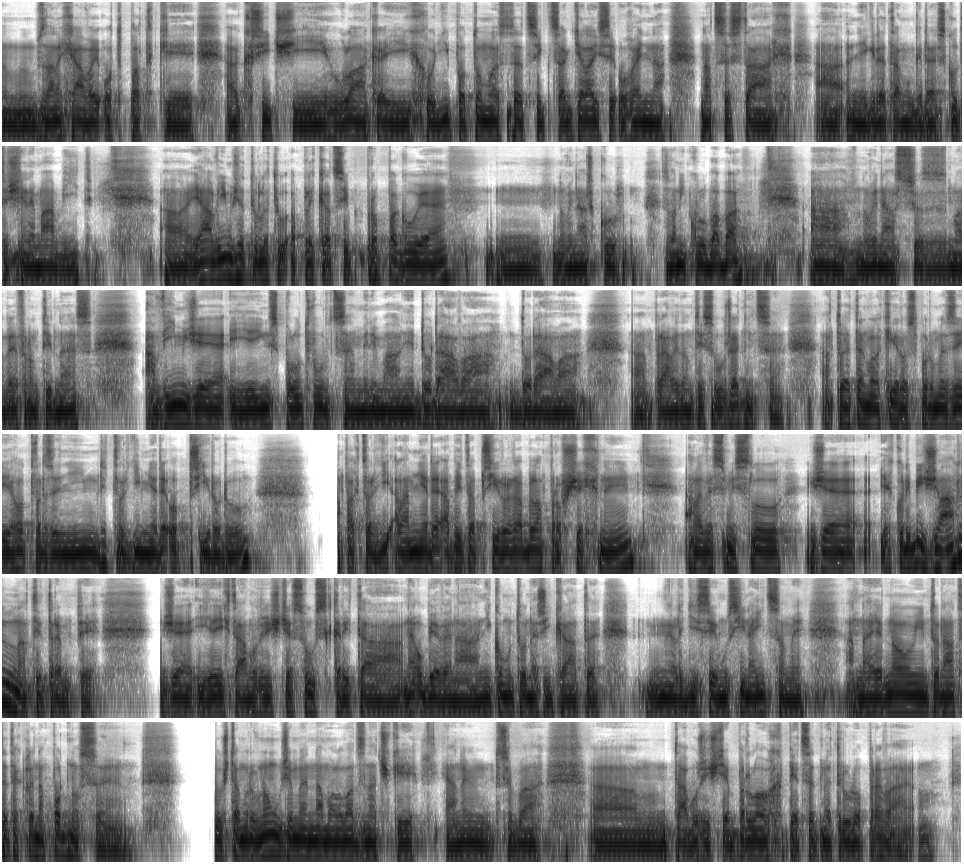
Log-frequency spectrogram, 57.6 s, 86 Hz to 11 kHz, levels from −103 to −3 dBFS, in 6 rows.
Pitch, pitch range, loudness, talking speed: 85 Hz, 80-90 Hz, -17 LUFS, 135 wpm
